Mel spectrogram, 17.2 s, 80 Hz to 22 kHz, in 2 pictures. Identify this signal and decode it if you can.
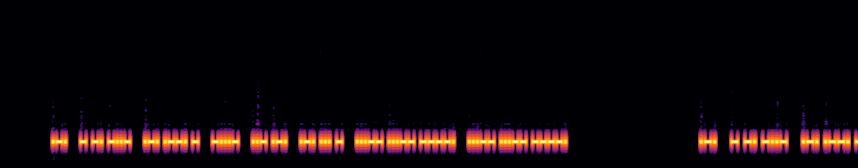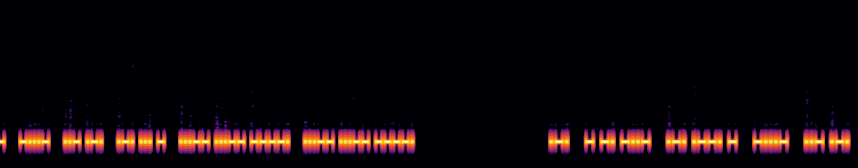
Morse code, heard as a keyed tone, about 53 wpm, 700 Hz. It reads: R TNX RPT <BT> UR RST 339 339 R TNX RPT <BT> UR RST 339 339 R TNX RPT <BT> UR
